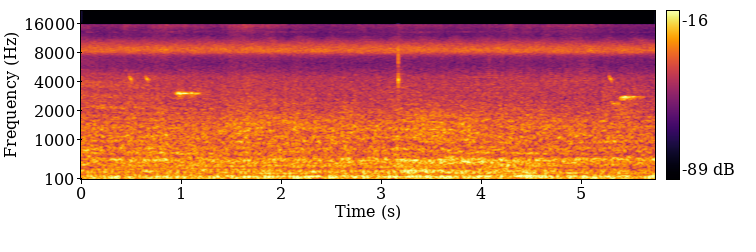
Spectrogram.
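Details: Honey bees in a modern managed hive, where colony health is tracked with a smartphone-linked monitoring system, give a steady low droning hum with layered harmonics, faint high ticks and clicks throughout.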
